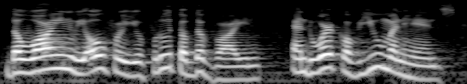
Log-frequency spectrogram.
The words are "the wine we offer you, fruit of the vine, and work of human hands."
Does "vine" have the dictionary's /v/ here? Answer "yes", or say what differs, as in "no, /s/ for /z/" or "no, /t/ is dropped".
yes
